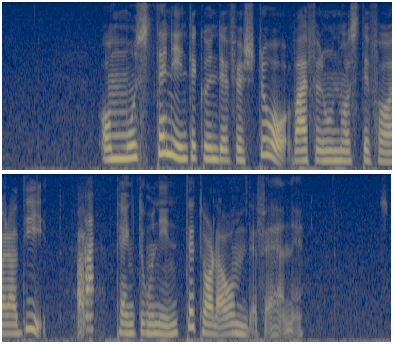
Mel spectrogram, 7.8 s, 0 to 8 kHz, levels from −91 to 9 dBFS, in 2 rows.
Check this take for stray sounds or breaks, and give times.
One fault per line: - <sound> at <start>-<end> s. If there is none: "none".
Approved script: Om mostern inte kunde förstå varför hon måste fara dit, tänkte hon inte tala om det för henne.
- laugh at 4.7-4.8 s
